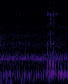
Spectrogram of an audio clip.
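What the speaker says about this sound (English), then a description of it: "Cat purr." A recorded cat purr plays from an AIRIVO alarm clock with a white-noise feature: a soft, low, rhythmic rumble lasting about a second.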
